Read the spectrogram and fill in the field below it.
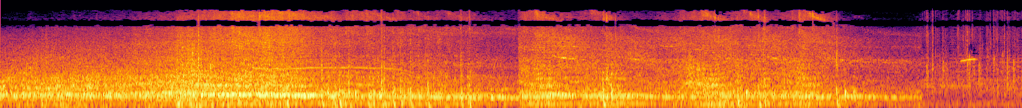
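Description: Racing cars roar past at high speed with whining engines.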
